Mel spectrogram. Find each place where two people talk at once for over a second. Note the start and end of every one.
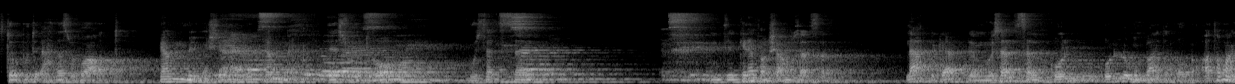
2.1-4.1

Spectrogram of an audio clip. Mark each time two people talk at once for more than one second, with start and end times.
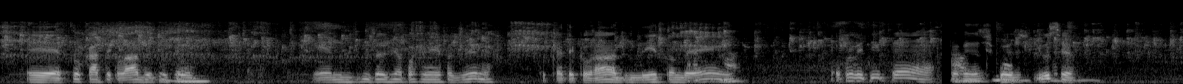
9.5-10.8

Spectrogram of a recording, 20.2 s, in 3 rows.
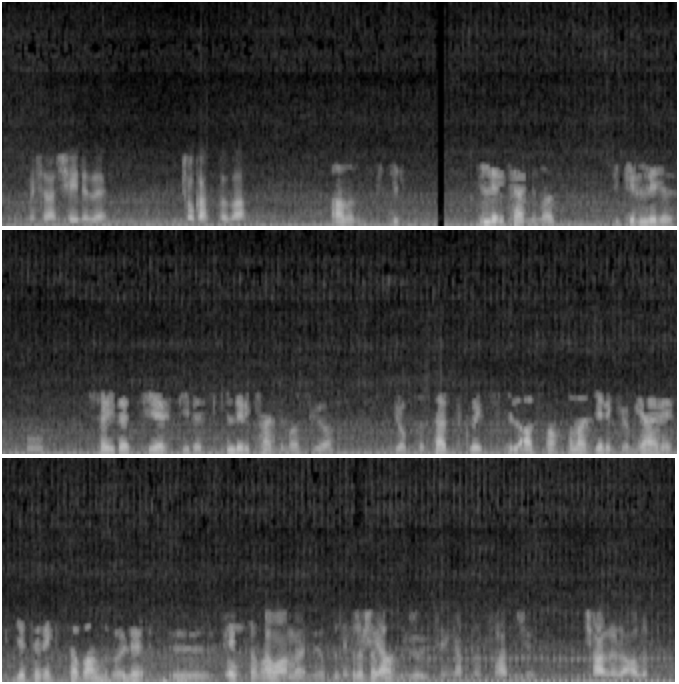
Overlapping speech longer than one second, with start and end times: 15.8-17.8

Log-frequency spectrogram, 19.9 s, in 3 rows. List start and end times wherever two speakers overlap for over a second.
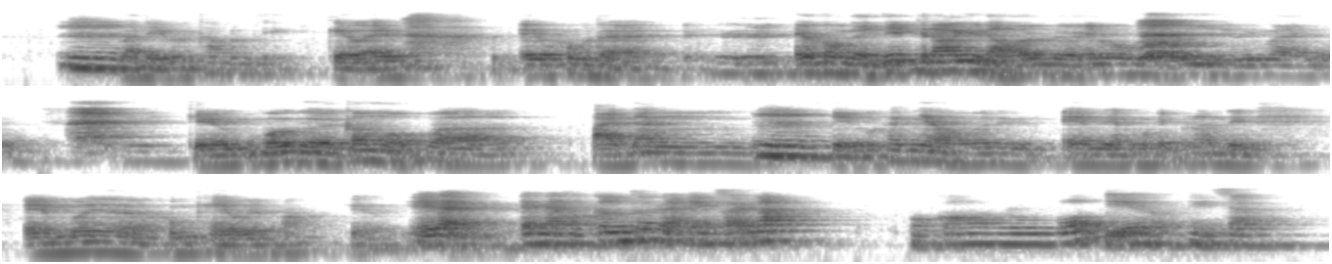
none

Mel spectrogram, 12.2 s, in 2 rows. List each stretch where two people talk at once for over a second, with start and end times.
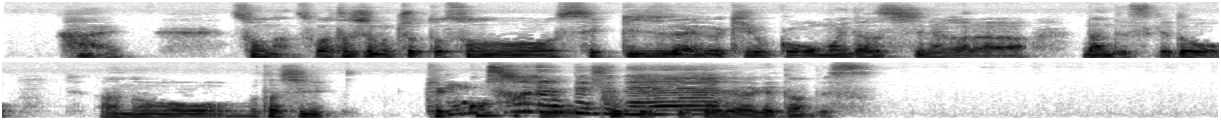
8.3-9.8

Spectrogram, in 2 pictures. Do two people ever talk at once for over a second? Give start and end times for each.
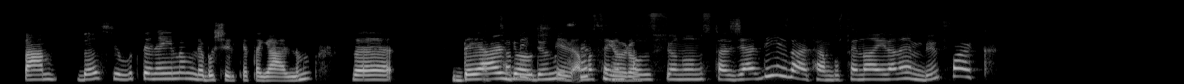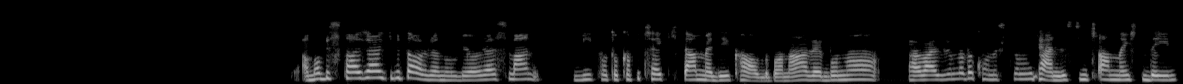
4.8-6.4

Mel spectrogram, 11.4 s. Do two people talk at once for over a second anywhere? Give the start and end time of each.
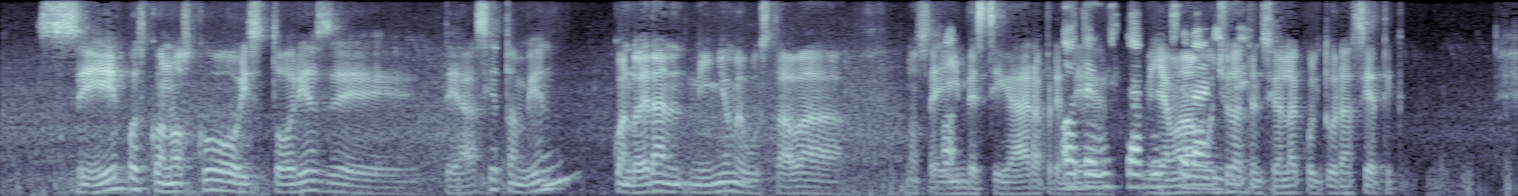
8.0-9.4

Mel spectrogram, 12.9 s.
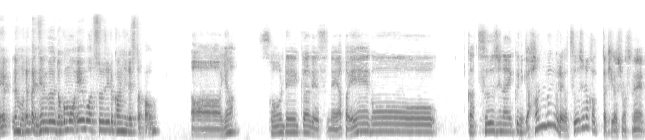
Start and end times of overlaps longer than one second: none

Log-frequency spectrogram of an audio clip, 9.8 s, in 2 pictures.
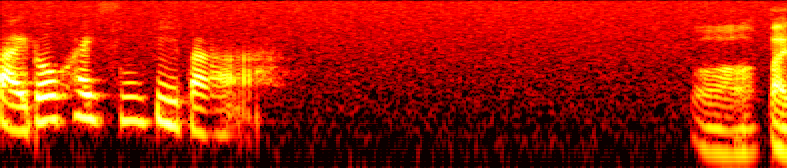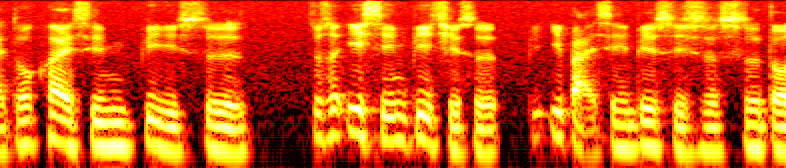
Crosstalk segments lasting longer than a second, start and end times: none

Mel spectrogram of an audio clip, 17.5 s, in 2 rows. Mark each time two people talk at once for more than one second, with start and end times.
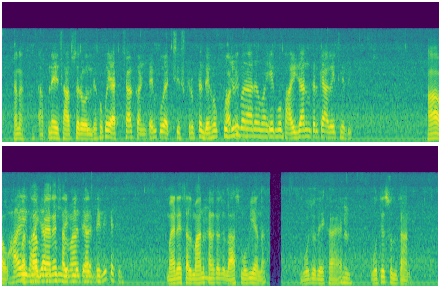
8.8-10.7

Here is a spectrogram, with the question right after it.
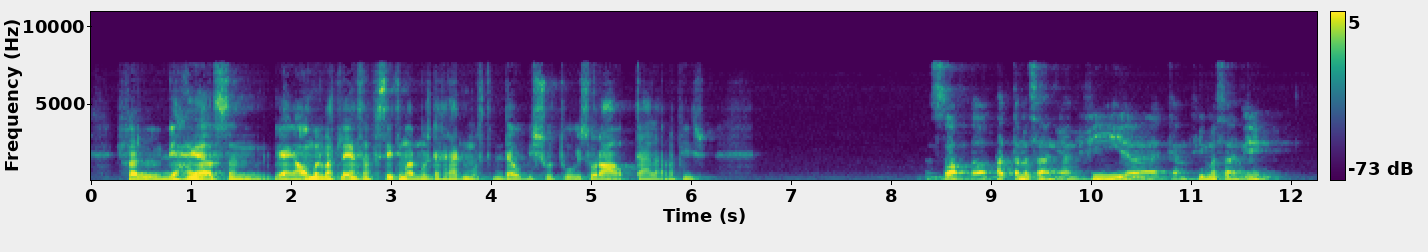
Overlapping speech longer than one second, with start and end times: none

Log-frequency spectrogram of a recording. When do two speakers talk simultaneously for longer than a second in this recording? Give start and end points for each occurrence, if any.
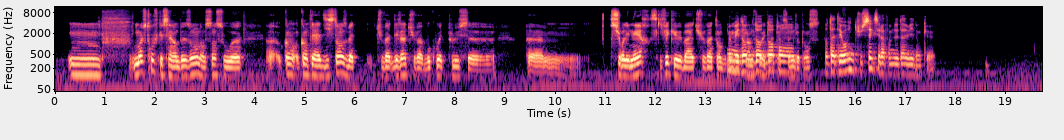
13.4-14.8

